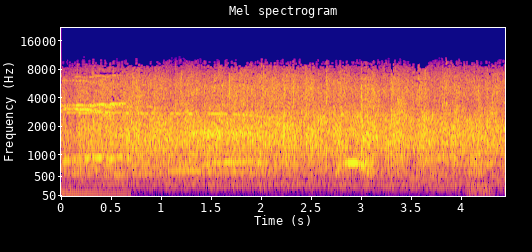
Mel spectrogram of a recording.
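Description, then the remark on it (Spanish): A crowd in Medellín applauds steadily for several seconds, a dense, even wash of many hands clapping at constant loudness without a break. “Que todavía no he hecho nada, no pueden aplaudir.”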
